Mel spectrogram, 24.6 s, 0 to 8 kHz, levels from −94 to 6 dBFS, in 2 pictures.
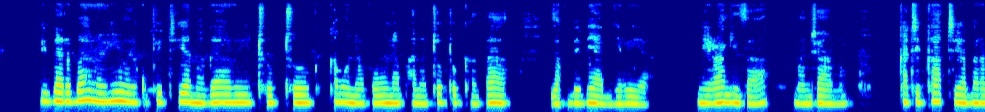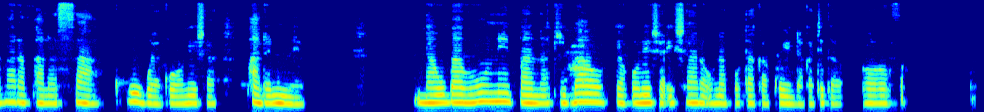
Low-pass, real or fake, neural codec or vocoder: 7.2 kHz; real; none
